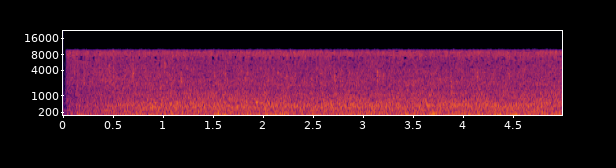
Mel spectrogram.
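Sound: heavy rain downpour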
